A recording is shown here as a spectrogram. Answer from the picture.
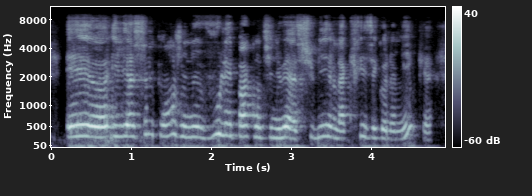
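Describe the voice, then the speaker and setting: A woman's high-pitched voice, dark and mellow in tone, with fairly even intonation at a moderate pace. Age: 60s. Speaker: independent skincare seller, former shopkeeper. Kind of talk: sales pitch webinar. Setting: online webinar. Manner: hesitant with fillers.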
